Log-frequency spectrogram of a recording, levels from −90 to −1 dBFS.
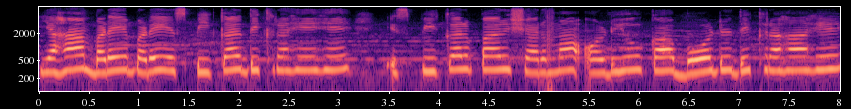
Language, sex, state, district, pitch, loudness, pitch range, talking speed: Hindi, female, Uttarakhand, Tehri Garhwal, 300 Hz, -22 LUFS, 275-310 Hz, 110 wpm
